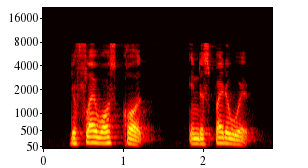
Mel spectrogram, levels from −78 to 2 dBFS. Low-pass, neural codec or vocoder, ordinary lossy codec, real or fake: none; none; none; real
